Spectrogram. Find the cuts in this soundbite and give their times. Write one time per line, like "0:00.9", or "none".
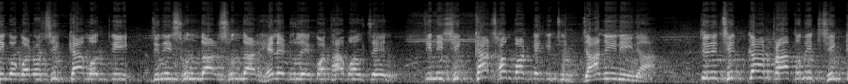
0:01.3

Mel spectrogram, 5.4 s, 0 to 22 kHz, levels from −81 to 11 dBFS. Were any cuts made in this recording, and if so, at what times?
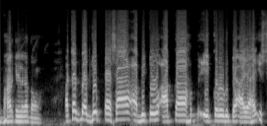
none

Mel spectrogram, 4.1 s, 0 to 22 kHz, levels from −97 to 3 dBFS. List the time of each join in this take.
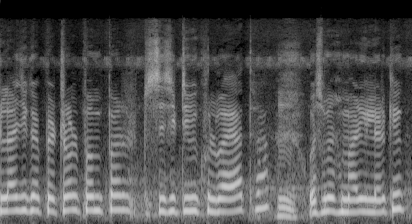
none

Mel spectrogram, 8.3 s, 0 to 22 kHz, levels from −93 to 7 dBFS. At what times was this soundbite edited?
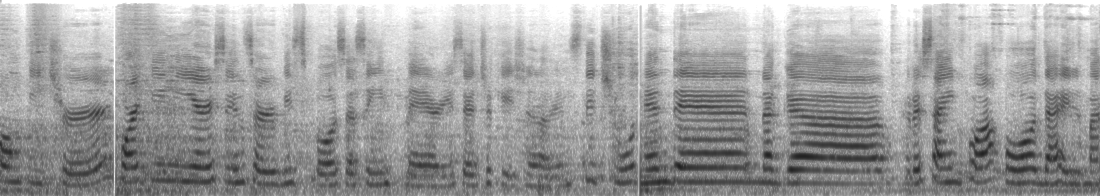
none

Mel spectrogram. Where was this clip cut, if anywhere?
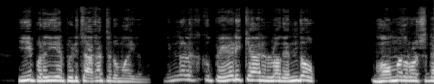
0:01.9

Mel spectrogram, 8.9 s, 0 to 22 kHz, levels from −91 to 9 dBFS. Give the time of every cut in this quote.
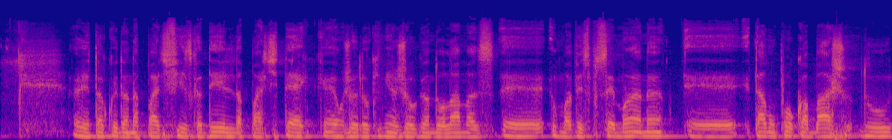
none

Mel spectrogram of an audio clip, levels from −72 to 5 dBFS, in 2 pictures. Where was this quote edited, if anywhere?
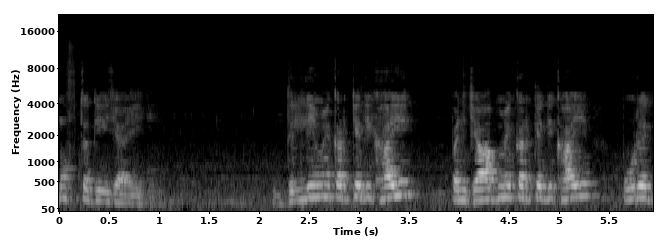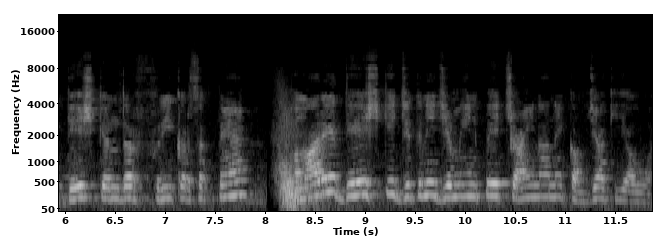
0:08.2

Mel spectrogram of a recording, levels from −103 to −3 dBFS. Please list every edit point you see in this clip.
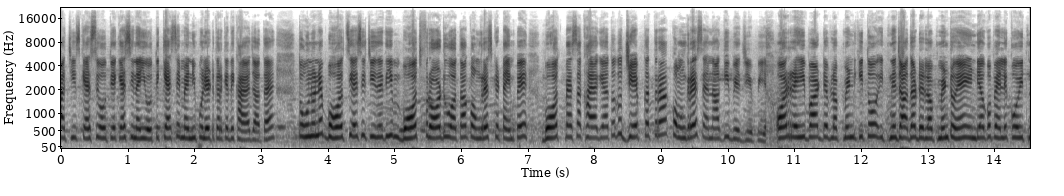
0:10.6

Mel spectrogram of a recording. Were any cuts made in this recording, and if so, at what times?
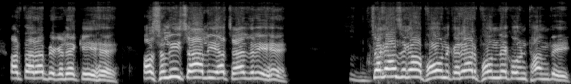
none

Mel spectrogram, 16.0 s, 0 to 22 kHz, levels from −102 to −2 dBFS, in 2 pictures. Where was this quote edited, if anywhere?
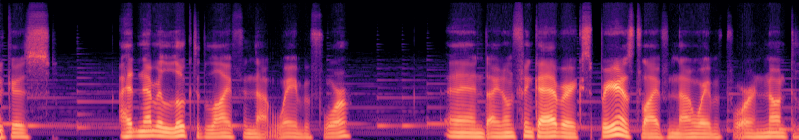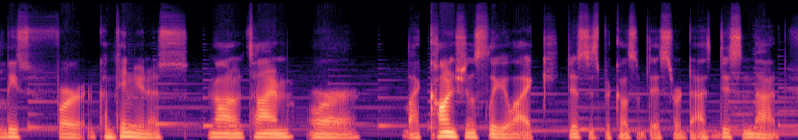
none

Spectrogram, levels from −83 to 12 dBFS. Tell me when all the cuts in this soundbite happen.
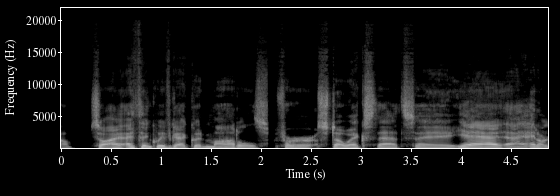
0:02.1

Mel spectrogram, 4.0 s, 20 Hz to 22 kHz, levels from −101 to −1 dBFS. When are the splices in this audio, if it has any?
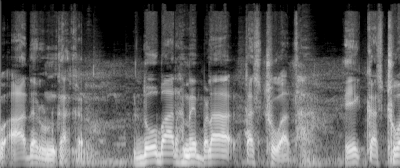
0:01.2

